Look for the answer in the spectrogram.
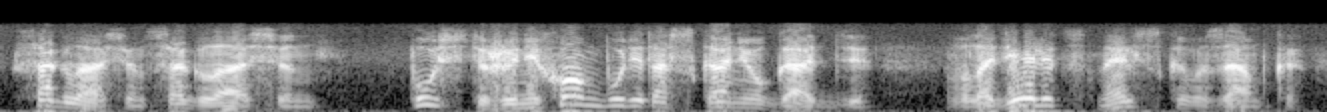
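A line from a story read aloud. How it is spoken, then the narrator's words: Laughing king exclaiming. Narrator (Russian): от души смеясь, воскликнул король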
